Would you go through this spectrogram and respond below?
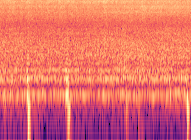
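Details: Honey bee swarm in flight near a hive box after a bee removal; soft steady hum of many wings, broken by a few brief louder buzzes of passing bees.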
